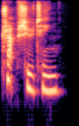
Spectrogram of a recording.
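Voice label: "trapshooting", British English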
